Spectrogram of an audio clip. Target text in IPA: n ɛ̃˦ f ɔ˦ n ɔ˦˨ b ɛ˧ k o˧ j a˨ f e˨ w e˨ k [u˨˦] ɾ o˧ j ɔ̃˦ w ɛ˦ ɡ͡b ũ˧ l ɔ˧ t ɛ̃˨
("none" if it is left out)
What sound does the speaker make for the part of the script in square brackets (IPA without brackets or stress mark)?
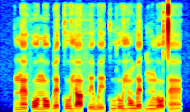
u˨˦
